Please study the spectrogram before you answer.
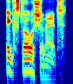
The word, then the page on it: extortionate: British English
